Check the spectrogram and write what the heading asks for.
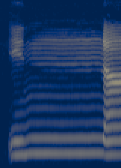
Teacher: नून के ऊपर तशदीद है, गुन्ना अदा करके यहाँ पे मद भी है, फिर हमने इसको खींच कर पढ़ना है।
